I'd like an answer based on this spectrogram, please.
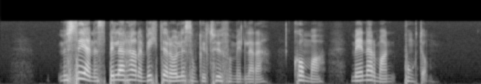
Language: Norwegian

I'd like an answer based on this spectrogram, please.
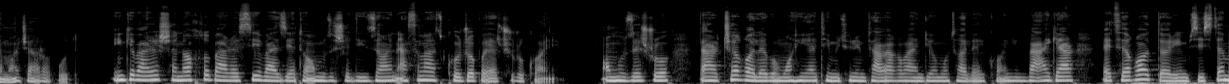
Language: Persian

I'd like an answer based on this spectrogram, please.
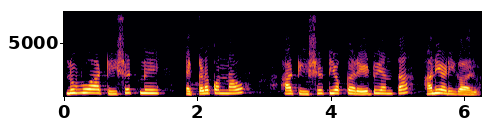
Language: Telugu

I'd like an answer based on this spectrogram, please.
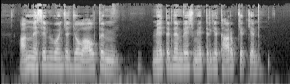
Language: Kyrgyz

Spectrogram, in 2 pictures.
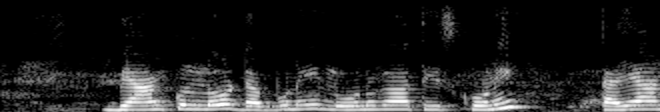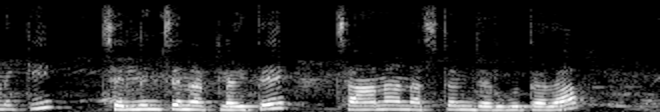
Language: Telugu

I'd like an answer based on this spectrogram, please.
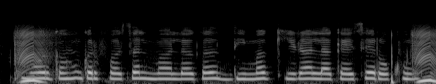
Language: Chhattisgarhi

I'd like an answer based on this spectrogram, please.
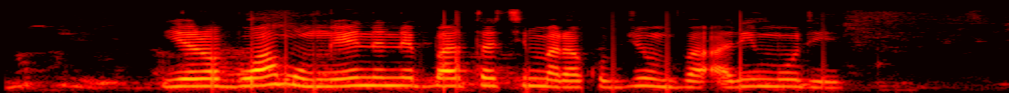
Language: Kinyarwanda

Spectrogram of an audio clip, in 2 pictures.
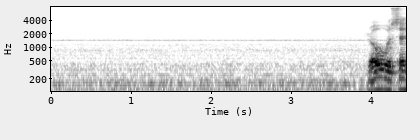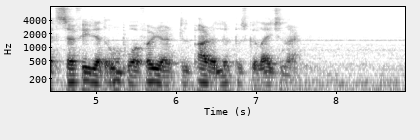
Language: Faroese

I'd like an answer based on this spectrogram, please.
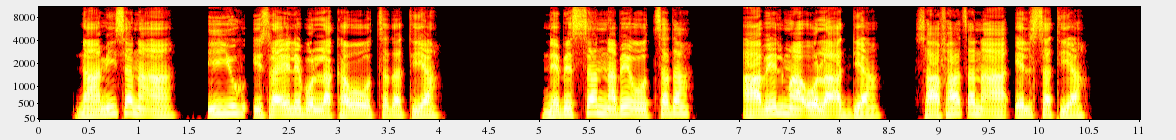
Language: Gofa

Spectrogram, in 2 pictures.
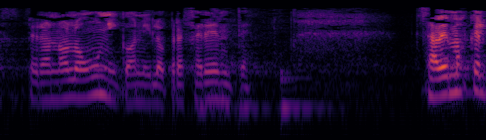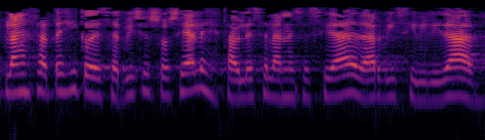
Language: Spanish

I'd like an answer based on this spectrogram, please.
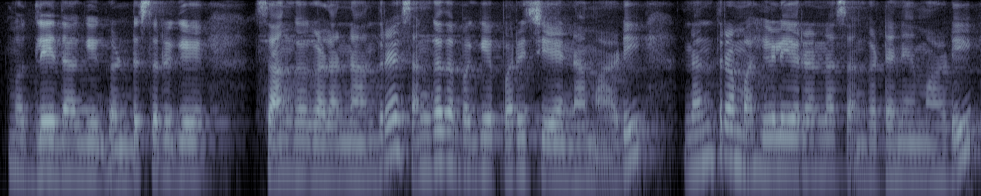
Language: Kannada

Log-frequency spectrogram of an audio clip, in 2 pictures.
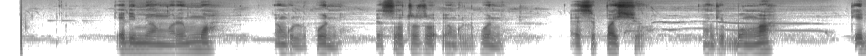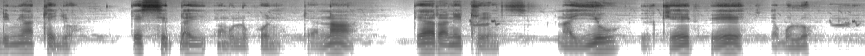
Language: Masai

